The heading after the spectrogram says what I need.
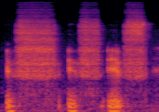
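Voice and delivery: F hissed alone, no voice; breathy F sound; whispered F sound. Shown as a demonstration. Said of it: "This is an F".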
